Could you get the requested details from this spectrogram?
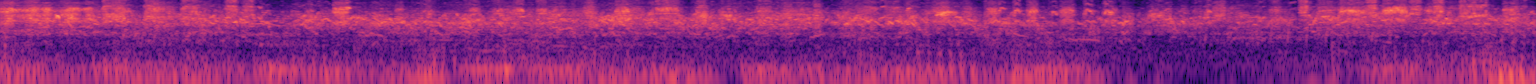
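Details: Blue male budgerigars chirping as a group: steady, busy high-pitched twittering with many overlapping short chirps and scratchy warbles, no pauses.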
